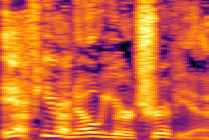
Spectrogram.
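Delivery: condescending, patronizing, know-it-all lecturing tone. Opening a trivia point in a mock-condescending tone. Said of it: "let me make sure I'm getting the condescending tone down".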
